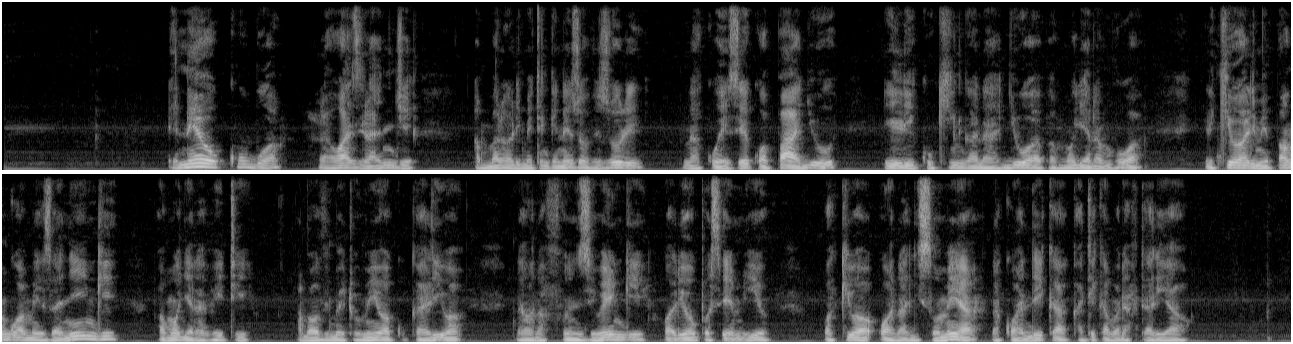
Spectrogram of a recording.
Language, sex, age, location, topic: Swahili, male, 36-49, Dar es Salaam, education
